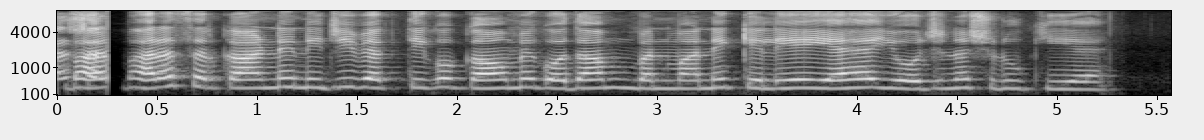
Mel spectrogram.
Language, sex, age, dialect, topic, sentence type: Hindi, male, 18-24, Hindustani Malvi Khadi Boli, agriculture, statement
